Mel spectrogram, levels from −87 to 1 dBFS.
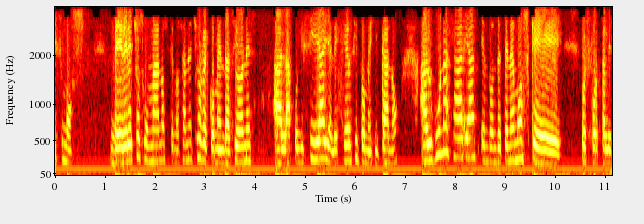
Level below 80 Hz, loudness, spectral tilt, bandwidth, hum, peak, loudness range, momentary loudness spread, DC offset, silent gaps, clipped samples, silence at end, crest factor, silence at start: -42 dBFS; -13 LUFS; -8 dB/octave; 4 kHz; 60 Hz at -40 dBFS; 0 dBFS; 1 LU; 12 LU; under 0.1%; none; under 0.1%; 0 s; 14 dB; 0 s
